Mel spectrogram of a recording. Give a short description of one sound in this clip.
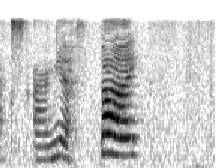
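A young girl speaks brightly and close by.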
